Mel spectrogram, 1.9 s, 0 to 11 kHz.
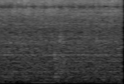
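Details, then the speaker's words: Avanti TLW21D2P portable washing machine found in the garbage, on the rinse and spin program with the drain hose to the sink: steady rushing water over a faint even pump hum, no grinding or rattling; normal drain pump operation. "As you can see, as you can hear, the pump is working right now. That noise is the pump."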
